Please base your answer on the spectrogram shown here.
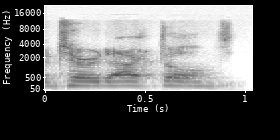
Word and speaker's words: pterodactyl: Tara all right um with a P with a silent p p t e r a so pterodactyl flying so that literally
